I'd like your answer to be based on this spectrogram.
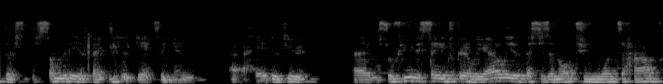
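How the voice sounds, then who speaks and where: A man with a broad Scottish accent, answering questions as a guest consultant in a measured, explanatory way. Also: medium pitch, dark tone, reverberant, poor audio. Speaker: guest golf scholarship consultant.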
